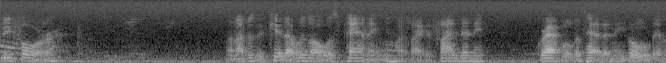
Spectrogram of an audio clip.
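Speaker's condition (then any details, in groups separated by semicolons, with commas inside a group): Parkinson's disease; 5 years since onset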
